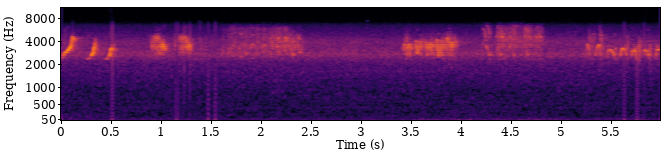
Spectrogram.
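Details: A male Thick-billed Euphonia (Euphonia laniirostris), a skilled mimic, sings at a Panama fruit feeder on 2 October 2019: bright, high chattering bursts of twittering and slightly buzzy notes with brief pauses, over a steady low rumble and clicks.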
